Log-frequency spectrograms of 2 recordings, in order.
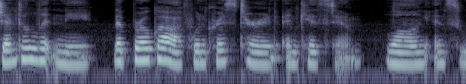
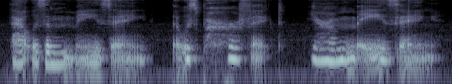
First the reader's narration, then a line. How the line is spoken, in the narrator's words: Adam whispered low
